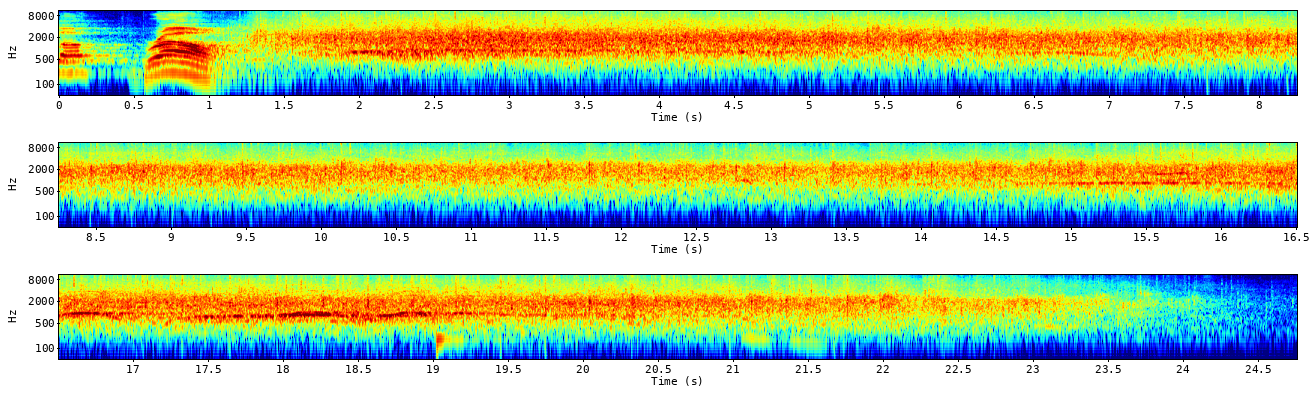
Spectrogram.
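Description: A large crowd applauds loudly.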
